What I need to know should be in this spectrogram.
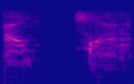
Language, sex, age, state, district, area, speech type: Marathi, female, 60+, Maharashtra, Ahmednagar, urban, conversation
